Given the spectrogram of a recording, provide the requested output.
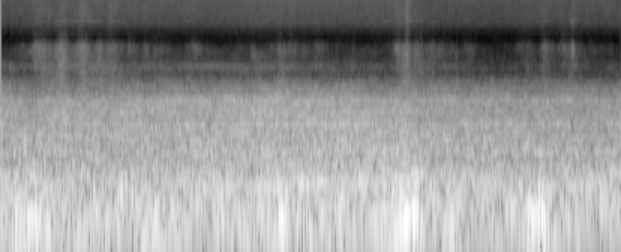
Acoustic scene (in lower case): car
